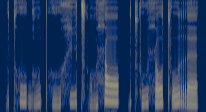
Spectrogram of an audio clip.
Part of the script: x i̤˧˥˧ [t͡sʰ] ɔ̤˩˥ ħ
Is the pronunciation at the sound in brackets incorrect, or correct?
incorrect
